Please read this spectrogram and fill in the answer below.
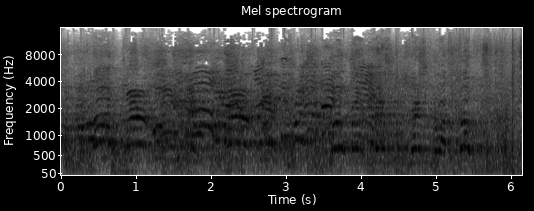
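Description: Spectators and cornermen shouting and calling out over one another at a live fight, several voices at once, with an occasional thud of a strike.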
